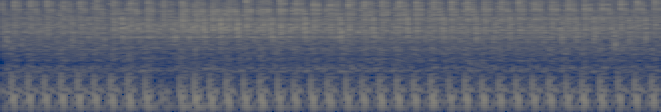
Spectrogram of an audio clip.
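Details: Yamaha Jupiter Z idling with sharp, loud even knocking about four per second; worn connecting rod (stang piston) with play, fixed by replacing the rod and fitting original crankshaft bearings.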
